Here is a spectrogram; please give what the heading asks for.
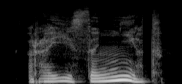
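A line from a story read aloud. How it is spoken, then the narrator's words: Angry hiss. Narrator (Russian): сердито прошипела я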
